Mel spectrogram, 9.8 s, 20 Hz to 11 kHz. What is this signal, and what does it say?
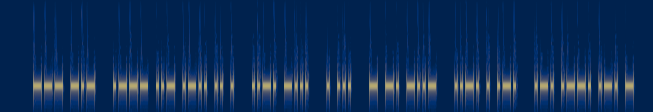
Morse code, heard as a keyed tone, about 30 wpm, 700 Hz. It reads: OK JULIE FB ES TNX FER RPRT
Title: Practice QSO - Exchange 2 - Info - 30wpm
